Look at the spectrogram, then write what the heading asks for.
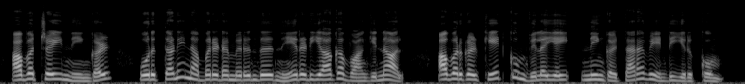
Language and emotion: Tamil, neutral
